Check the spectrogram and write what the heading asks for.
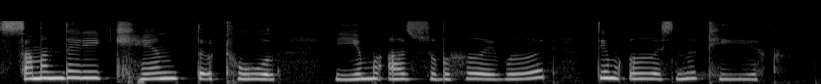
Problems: low volume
